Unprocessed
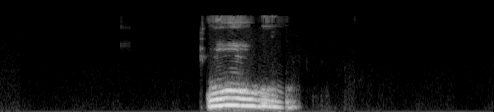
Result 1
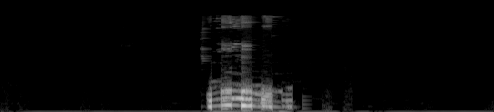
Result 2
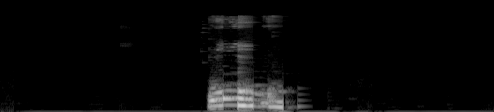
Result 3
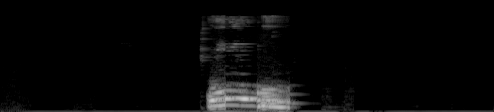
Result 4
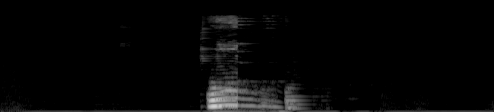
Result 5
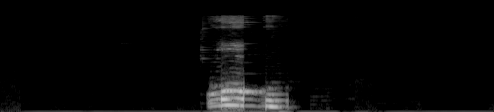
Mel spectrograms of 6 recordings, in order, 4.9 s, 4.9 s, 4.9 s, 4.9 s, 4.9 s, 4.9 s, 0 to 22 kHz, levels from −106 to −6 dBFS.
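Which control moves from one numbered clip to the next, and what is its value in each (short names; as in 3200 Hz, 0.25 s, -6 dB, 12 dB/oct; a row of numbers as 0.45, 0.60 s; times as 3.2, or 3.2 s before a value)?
stepped resonator, rate: 9.9, 6.7, 3.1, 2.1, 4.5 Hz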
